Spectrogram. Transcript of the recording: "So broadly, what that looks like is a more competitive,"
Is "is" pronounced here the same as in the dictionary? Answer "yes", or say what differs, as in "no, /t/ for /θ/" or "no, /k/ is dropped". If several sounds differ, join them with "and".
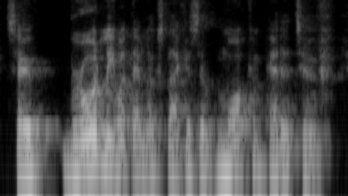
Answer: yes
